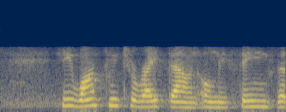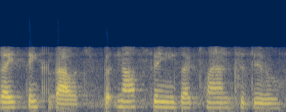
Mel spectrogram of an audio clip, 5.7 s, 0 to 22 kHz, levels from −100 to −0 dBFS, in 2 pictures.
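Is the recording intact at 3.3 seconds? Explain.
No. From 3.28 to 3.35 s the sound stops moving and holds as a brief, rough, metallic ring before normal sound resumes. These are lost GSM frames. The decoder had no good data for that stretch, so it kept repeating the vocal-tract and excitation settings of the last good frame. A gap of about 60 ms fits three 20 ms frames, which is too short to fade fully to silence.

The speech around that moment, and across the whole clip, also carries the buzzy, gravelly roughness of the GSM full-rate codec. The audio is confined to roughly 250 Hz to 3.6 kHz. Its texture points to the 13 kbps full-rate coder, which models the vocal tract and drives it with a sparse, regularly spaced pulse excitation, keeping only every third sample. That coarse excitation is what makes the damage plainly audible.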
